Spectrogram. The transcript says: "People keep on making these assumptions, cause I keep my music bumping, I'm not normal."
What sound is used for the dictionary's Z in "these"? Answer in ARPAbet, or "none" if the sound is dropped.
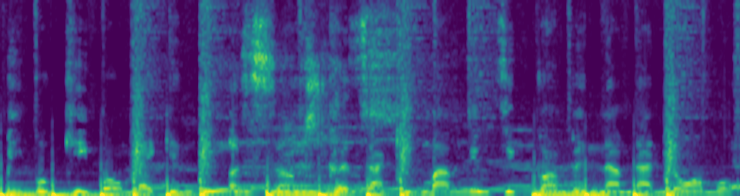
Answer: none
